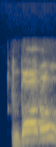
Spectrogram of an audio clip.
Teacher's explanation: vamos a tener ese fonema vibrante simple y luego vamos a tener el lateral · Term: núcleo silábico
